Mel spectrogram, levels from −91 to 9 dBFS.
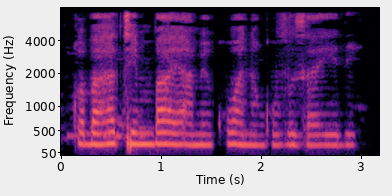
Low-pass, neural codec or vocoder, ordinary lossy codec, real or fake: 7.2 kHz; none; AAC, 32 kbps; real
